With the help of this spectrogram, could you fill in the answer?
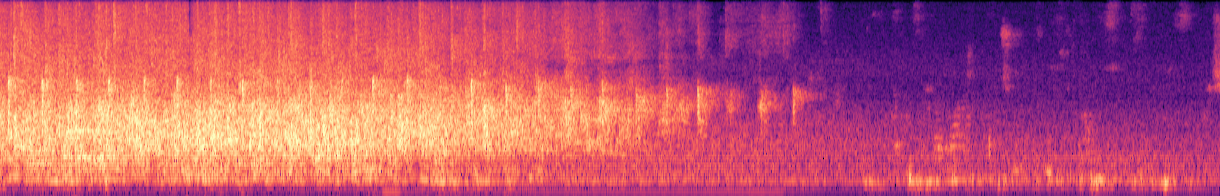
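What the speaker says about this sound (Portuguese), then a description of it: "Uma forte salva de palmas a todos vocês." Strong applause from the audience at a ceremony honouring a vector-control division in Fortaleza, dense clapping that holds for several seconds and then fades, leaving scattered late claps and faint room noise.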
